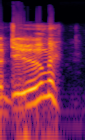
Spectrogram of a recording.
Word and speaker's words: Doom: Hello, Doom. It's pronounced Doom.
